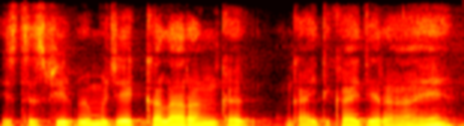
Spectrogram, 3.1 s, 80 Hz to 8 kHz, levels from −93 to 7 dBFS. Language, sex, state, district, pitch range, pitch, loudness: Hindi, male, Arunachal Pradesh, Papum Pare, 115-125 Hz, 120 Hz, -18 LUFS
